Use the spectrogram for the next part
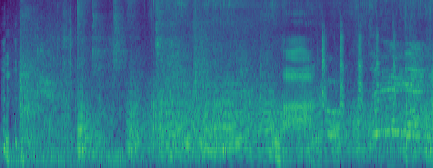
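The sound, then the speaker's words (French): A long, loud fart sound effect of a large animal rasps and flutters continuously for several seconds, its buzzy tone wobbling in pitch with a few sharper sputters along the way. “Ça, c'est Luc Cochon.”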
